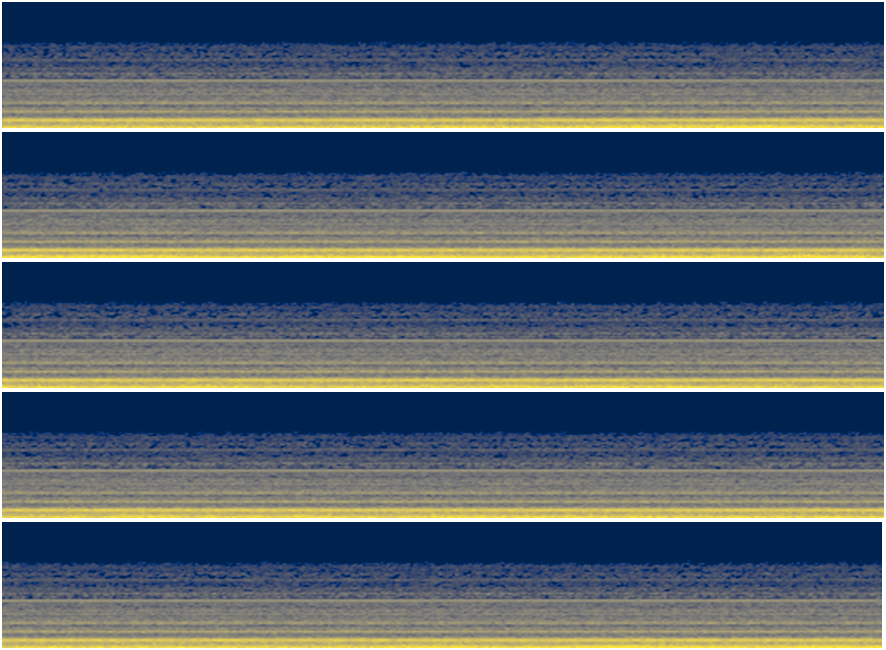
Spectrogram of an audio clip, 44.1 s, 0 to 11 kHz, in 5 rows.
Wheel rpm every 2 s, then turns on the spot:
0, 0, 0, 0, 0, 0, 0, 0, 0, 0, 0, 0, 0, 0, 0, 0, 0, 0, 0, 0, 0, 0.
none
